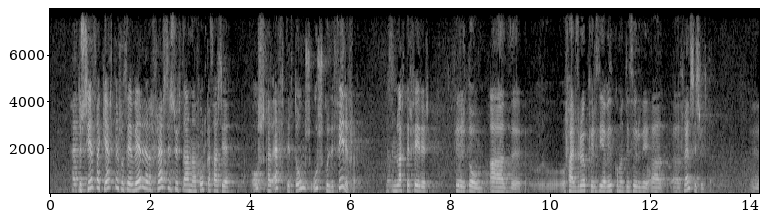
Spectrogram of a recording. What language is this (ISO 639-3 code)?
isl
